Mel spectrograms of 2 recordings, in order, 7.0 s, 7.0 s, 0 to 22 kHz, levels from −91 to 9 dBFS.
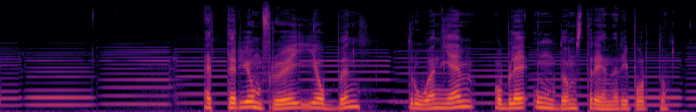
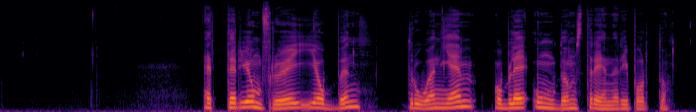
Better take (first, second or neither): second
